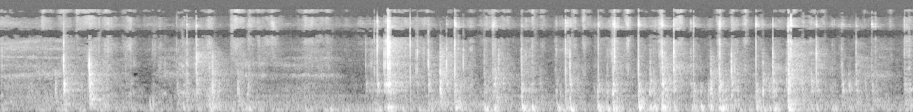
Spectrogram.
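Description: Irregular clicks, taps and small knocks of hands tightening the lawnmower's handle back into place, busier and louder from about four seconds in.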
